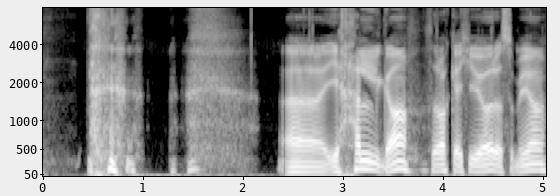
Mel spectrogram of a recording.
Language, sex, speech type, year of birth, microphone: Norwegian, male, spontaneous, 1987, Sennheiser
